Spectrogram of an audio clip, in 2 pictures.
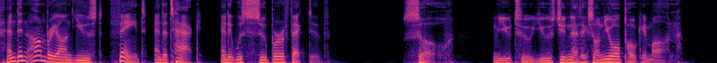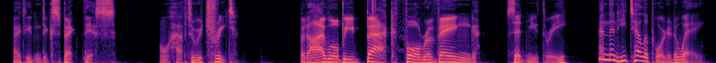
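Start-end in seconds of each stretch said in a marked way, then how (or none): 5.4-15.9 lower, menacing mock villain. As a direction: announce doom like a cartoon baddie. Villain Mew three retreats.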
